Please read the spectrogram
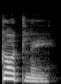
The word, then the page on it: godly: British English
